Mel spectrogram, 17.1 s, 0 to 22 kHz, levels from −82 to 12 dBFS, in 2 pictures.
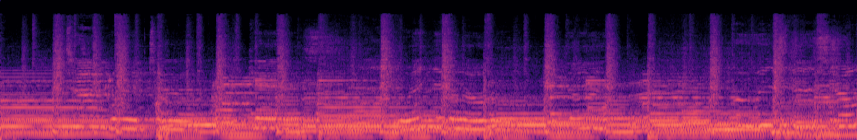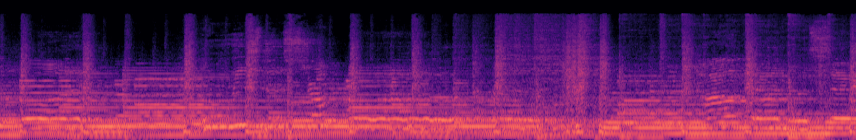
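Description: At 2.98 s a brief disturbance runs to about 3.02 s, roughly 36 ms, which fits a single damaged AAC frame. This is a corrupt frame concealed: flipped bits made the frame undecodable, the decoder caught the error, and it filled the slot itself, so timing is almost certainly kept. On a spectrogram, a narrow vertical band of reduced or blurred energy appears, with no broadband spike.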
